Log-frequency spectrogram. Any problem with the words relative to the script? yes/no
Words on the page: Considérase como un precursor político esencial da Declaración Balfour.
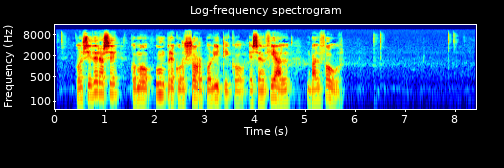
yes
